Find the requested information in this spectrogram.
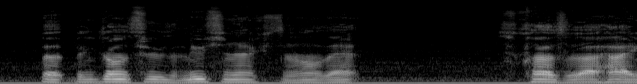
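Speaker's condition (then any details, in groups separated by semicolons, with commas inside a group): Tongue cancer; tongue swollen from radiation, voice too weak to read aloud, congestion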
